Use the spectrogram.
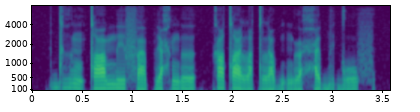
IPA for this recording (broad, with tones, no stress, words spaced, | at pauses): dʱə˦˨ŋ tˤə˞˦me˦ fa˨pe˦ħŋə˦ | ka˦tˤ e˨lə˨tˤ lo˨bŋə˞˨ ħɛ˦be˨ɡo˦f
